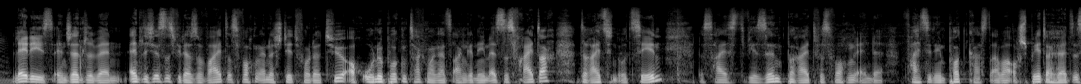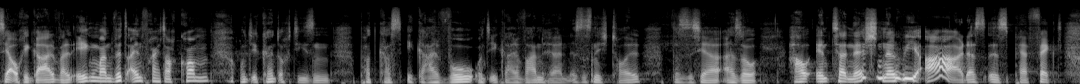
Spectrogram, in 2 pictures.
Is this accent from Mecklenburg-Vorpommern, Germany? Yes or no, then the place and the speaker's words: yes; Waren, Mecklenburg-Vorpommern, Germany; Ich komme nämlich aus Waren an der Müritz. Ich bin auch aus Mecklenburg-Vorpommern.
